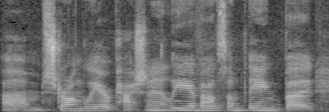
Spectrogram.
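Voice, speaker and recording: Audible room echo and noticeable background noise accompany the recording. A woman speaks at a fairly slow pace. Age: 30s. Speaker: vlogger sharing weight loss surgery journey. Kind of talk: casual vlog monologue. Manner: halting, many fillers.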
